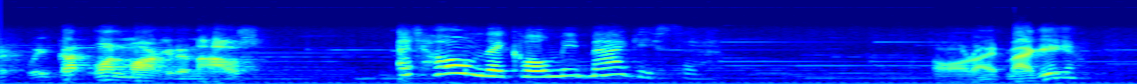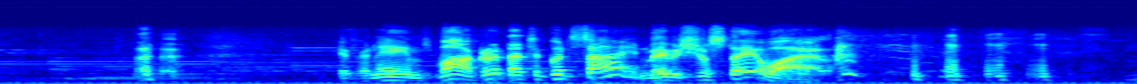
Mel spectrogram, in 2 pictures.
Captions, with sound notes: we've got one Margaret in the house. - At home they call me Maggie, sir. - All right Maggie. (chuckles) If her name's Margaret, that's a good sign! Maybe she'll stay a while. (laughs)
